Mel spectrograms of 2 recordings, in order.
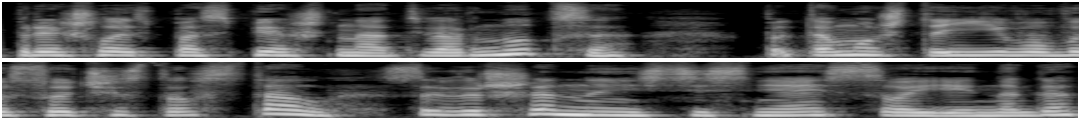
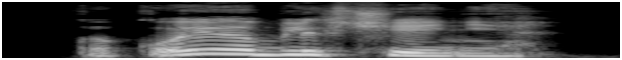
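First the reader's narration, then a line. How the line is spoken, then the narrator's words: Sarcastic reply. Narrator (Russian): язвительно ответил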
